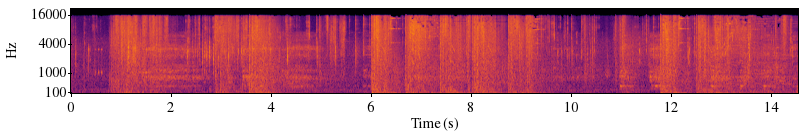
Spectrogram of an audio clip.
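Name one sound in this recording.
Shotgun blasts go off in a video game.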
